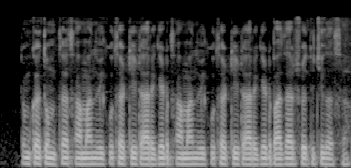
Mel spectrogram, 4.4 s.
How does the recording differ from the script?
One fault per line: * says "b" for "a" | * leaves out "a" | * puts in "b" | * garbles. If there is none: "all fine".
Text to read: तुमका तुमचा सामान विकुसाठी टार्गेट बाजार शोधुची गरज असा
* puts in "सामान विकुसाठी टार्गेट"
* leaves out "गरज"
